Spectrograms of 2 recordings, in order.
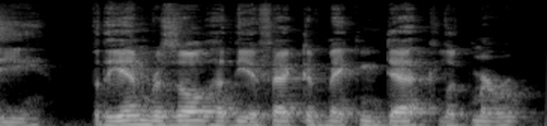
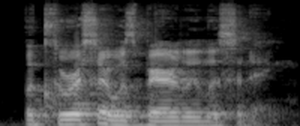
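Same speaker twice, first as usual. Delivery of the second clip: ordinary delivery, nothing marked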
